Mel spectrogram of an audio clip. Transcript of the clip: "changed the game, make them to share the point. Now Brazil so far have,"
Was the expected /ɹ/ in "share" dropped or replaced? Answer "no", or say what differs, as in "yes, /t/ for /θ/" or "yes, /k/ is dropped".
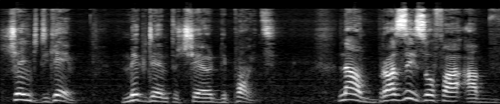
yes, /l/ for /ɹ/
